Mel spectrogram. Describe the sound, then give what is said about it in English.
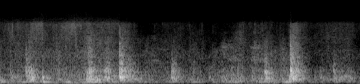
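Drawers in the bunk of a cabin slide and bump, with a series of irregular wooden knocks and scrapes as someone searches through them for a missing jewel box, no voices. “Suppose you open your luggage, Mr. Smith, while we try the drawers in the bunk.”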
